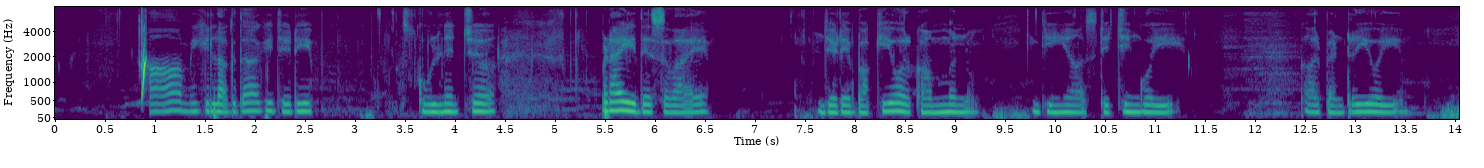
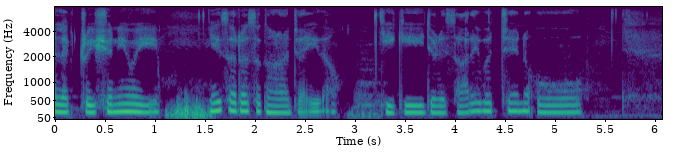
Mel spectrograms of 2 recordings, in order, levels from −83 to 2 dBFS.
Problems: low volume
